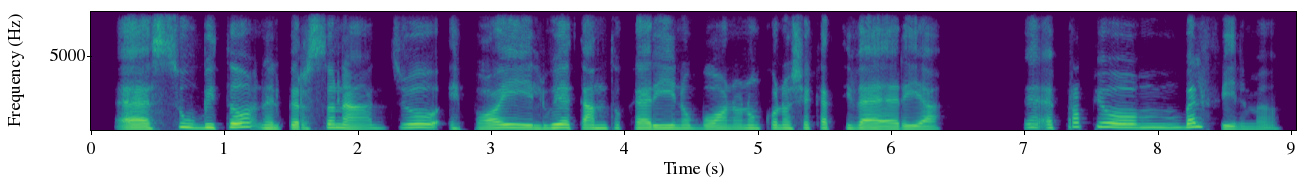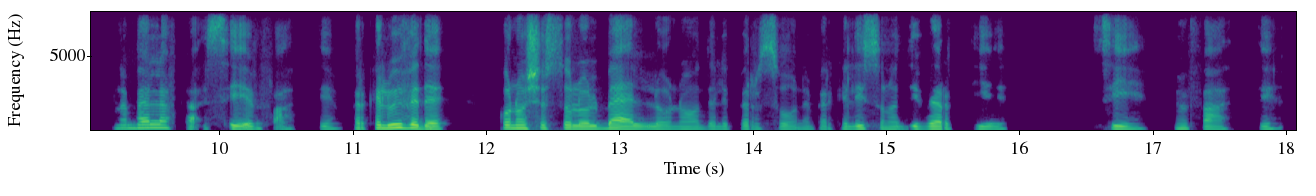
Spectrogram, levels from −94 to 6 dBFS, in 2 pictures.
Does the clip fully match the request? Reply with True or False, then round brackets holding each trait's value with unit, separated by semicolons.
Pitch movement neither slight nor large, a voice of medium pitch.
True (3.9 semitones; 180 Hz)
